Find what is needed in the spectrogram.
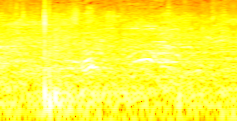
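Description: A football is kicked once, a single sharp thump about half a second in, heard over the chatter of spectators' voices.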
